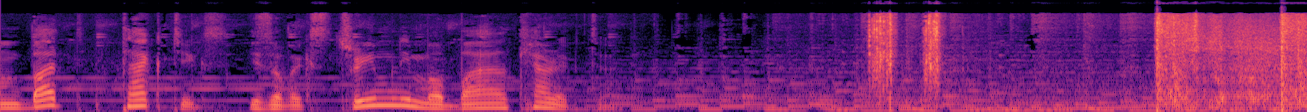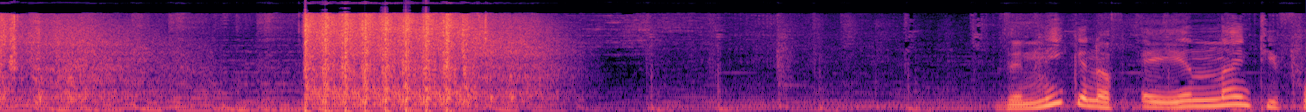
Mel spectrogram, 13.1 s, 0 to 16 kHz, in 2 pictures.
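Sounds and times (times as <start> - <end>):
automatic gunfire burst: 5.8 - 7.3, 8.1 - 9.5
assault rifle shots: 5.8 - 9.5.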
